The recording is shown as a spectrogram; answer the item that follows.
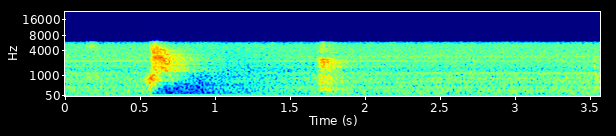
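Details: Hima, a young female Toy Poodle, yaps at her reflection in a mirror for the first time. Two short, sharp barks about a second apart, then quiet room tone.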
